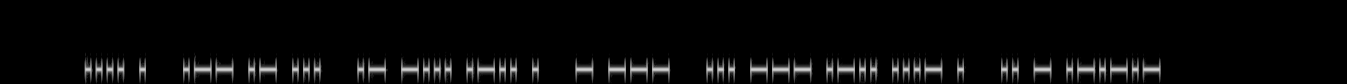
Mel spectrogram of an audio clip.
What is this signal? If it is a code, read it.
Morse code, heard as a keyed tone, about 22 wpm, 700 Hz. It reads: HE WAS ABLE TO SOLVE IT.
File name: practice / 22wpm / Sentences with 3-Word Phrases - 22wpm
